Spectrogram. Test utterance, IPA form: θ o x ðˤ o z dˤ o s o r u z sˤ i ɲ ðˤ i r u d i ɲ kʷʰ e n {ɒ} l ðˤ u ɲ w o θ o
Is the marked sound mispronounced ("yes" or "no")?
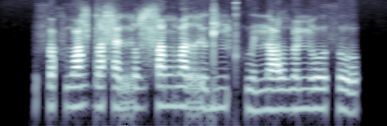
no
